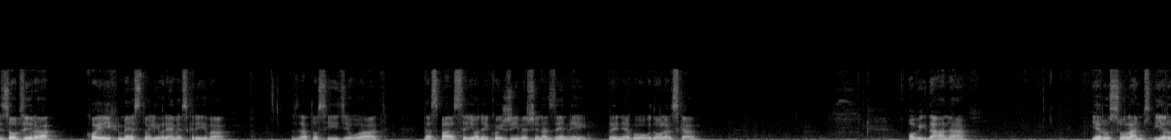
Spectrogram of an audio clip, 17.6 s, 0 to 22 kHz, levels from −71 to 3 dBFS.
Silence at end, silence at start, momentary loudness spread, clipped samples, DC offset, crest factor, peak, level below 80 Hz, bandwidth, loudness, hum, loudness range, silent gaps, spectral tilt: 0 s; 0 s; 14 LU; under 0.1%; under 0.1%; 18 dB; -6 dBFS; -40 dBFS; 11.5 kHz; -23 LUFS; none; 6 LU; none; -6.5 dB/octave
